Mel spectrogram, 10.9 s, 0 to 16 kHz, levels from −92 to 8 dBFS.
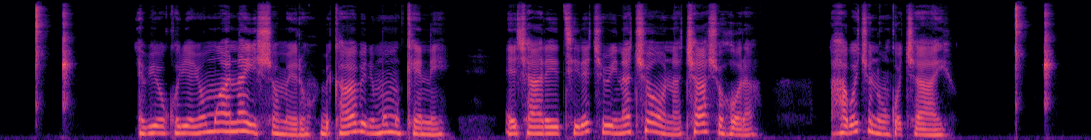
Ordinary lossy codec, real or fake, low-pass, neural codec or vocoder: Opus, 64 kbps; real; 14.4 kHz; none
